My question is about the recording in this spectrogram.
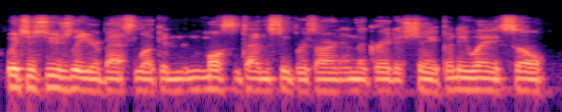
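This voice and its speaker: A man's voice: on the low side, flat delivery, fast. Hesitant male podcast host. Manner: hesitant, many fillers. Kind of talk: casual interview talk.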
